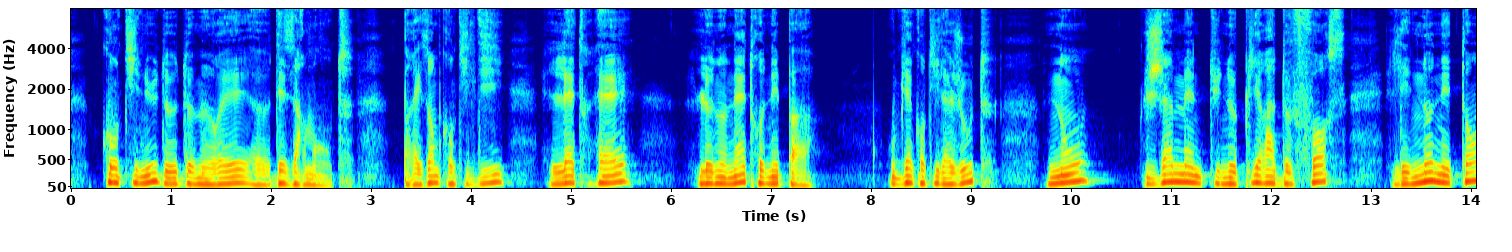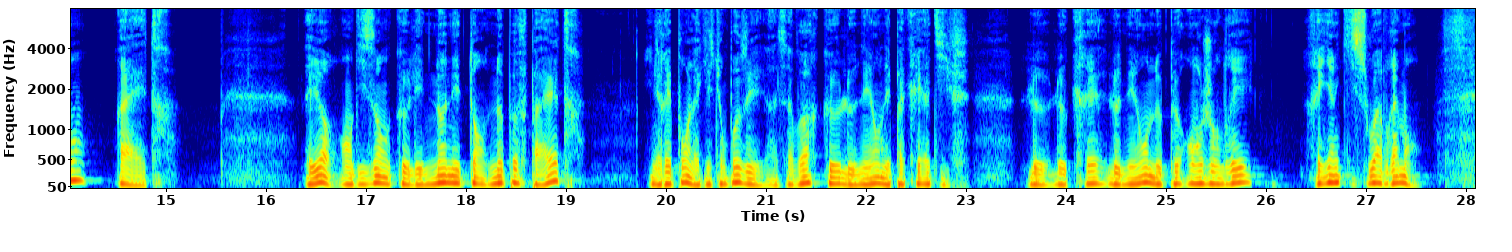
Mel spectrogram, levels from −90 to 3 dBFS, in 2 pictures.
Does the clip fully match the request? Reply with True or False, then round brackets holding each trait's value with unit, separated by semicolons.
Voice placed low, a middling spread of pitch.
True (105 Hz; 3.8 semitones)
